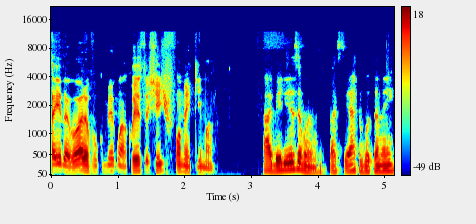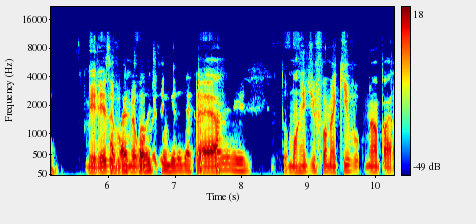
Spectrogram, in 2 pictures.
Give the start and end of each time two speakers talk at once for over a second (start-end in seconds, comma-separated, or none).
6.0-7.6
